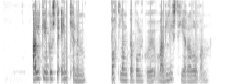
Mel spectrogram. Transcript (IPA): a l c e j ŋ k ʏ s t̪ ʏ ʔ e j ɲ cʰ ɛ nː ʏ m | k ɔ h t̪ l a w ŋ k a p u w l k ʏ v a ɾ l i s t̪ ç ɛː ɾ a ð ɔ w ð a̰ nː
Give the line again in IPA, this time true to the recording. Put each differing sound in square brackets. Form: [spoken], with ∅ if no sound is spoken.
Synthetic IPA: a l c e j ŋ k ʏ s t̪ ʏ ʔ e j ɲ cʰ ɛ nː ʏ m | [p] ɔ h t̪ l a w ŋ k a p [o] w l k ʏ v a ɾ l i s t̪ ç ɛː ɾ a ð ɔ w [v] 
